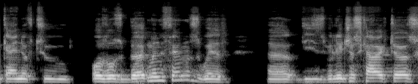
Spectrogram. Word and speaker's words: Bergman: is quite different from Bergman, or Bergman, before the Swedish pronunciation police gets me.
